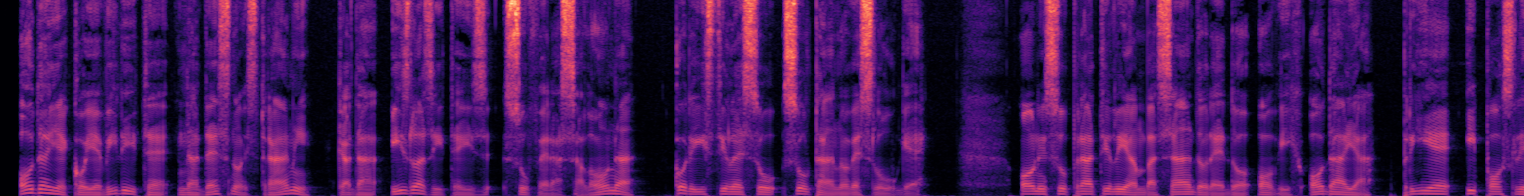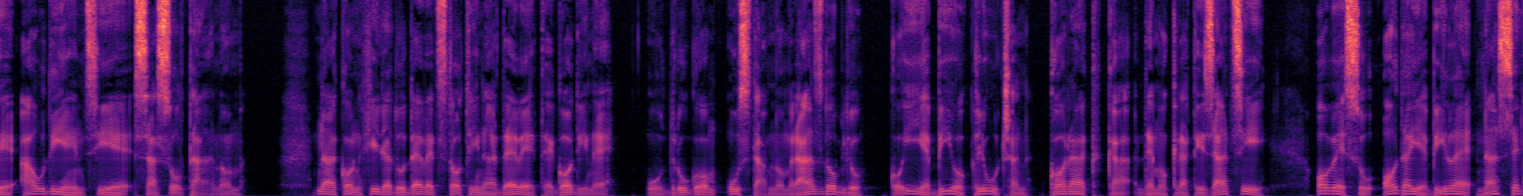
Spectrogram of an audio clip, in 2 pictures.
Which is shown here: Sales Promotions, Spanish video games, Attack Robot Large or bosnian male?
bosnian male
